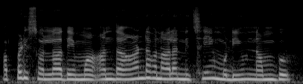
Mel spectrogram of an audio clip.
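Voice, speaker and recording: An older father-in-law, gentle and anxious, slowly soothing his family, put on by a woman reading a story aloud. The tone is mellow and rounded, sitting a little high. It comes across as a storybook scene. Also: fairly even intonation, close to an everyday voice. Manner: slow, reassuring. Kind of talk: storybook narration.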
